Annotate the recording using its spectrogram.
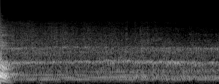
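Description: Car tyres squealing with a steady high tone as the 1968 Dodge Charger R/T peels off in a burnout. The film soundtrack is heard played through the room's speakers.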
